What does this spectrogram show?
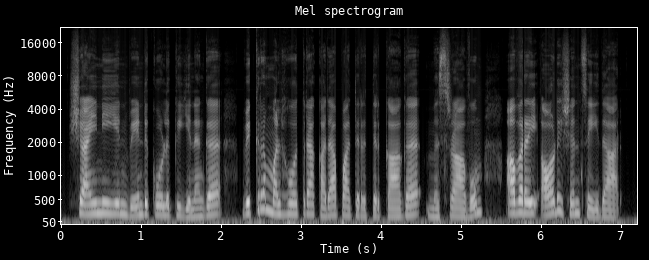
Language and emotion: Tamil, neutral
